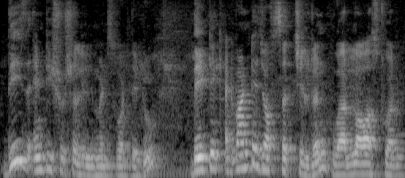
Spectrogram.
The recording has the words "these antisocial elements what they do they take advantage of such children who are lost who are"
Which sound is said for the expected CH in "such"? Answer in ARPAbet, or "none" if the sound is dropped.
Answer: CH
